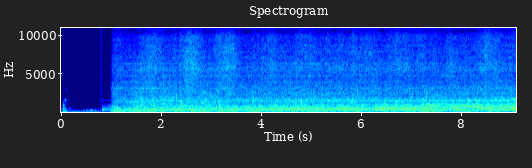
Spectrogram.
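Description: Water rushes and splashes along a boat's hull.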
